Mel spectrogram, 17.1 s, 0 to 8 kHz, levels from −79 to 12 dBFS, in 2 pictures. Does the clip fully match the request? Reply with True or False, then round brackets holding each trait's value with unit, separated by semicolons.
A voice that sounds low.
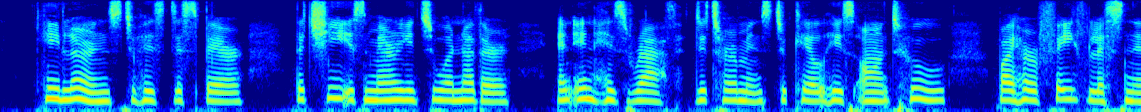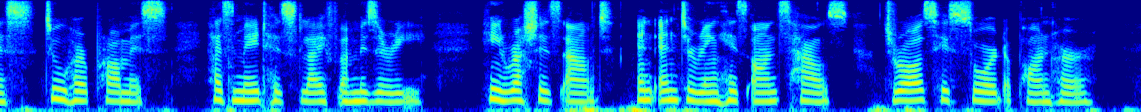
False (210 Hz)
